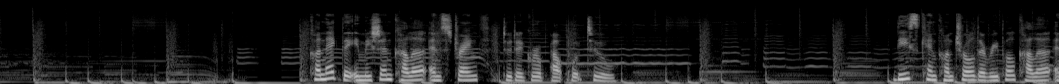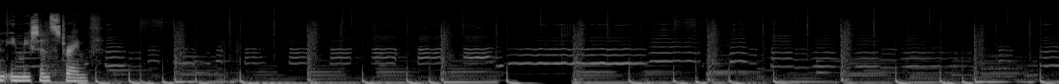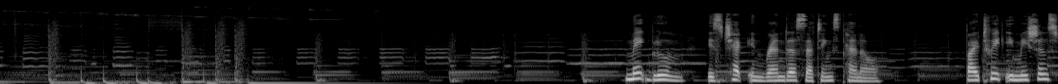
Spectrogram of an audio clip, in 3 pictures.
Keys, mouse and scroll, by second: 3.1-4.8 drag, 5.9-6.4 drag, 6.8 click, 7.3 scroll down 2, 7.8 click, 8.6-12.5 drag, 11.3 BackSpace, 11.4 BackSpace, 12.3 p, 13.0-14.2 drag, 14.0 s, 16.2 middle click, 18.7 click, 19.3 middle click, 19.6 click, 19.8 click, 20.5 shift+middle click, 21.4 space, 21.9 space, 22.8 click, 23.6 middle click, 24.5 click, 25.9 click, 26.4 middle click, 27.3 click, 28.6 click, 30.1-31.7 drag.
